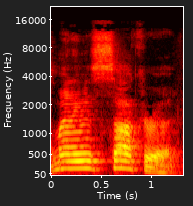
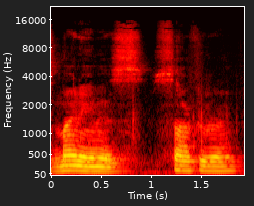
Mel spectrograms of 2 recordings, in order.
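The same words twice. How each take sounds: First: It is yelled angrily and loudly. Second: It is said timidly and quietly.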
